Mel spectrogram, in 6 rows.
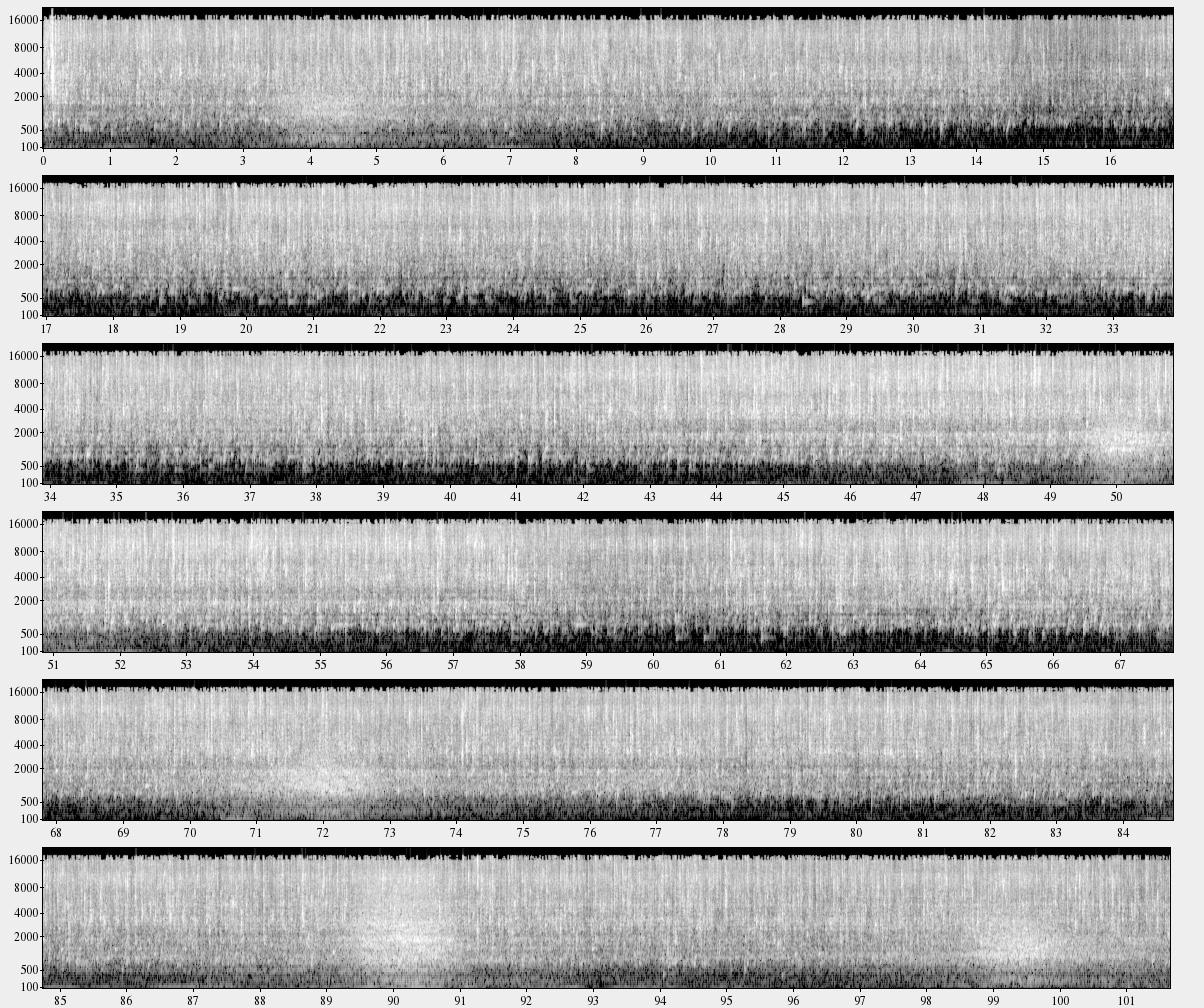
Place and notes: Newington Road, Newcastle upon Tyne, UK - Storm drain and cars, Newington Road
Walking Festival of Sound
13 October 2019
Storm drain, cars, rain/water.
North East England, England, United Kingdom, 13 October 2019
